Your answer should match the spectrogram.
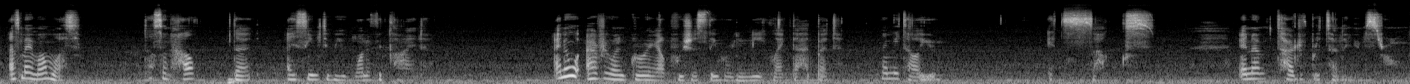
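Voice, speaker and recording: A woman's voice: mid-range voice, measured pace, long pauses, close to an everyday voice. Vulnerable young heroine played by a woman, noisy recording. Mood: frustrated. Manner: emotional, plaintive. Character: vulnerable, frustrated young woman with magical gift. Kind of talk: audio drama acting. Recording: noisy background hiss or ambience.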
